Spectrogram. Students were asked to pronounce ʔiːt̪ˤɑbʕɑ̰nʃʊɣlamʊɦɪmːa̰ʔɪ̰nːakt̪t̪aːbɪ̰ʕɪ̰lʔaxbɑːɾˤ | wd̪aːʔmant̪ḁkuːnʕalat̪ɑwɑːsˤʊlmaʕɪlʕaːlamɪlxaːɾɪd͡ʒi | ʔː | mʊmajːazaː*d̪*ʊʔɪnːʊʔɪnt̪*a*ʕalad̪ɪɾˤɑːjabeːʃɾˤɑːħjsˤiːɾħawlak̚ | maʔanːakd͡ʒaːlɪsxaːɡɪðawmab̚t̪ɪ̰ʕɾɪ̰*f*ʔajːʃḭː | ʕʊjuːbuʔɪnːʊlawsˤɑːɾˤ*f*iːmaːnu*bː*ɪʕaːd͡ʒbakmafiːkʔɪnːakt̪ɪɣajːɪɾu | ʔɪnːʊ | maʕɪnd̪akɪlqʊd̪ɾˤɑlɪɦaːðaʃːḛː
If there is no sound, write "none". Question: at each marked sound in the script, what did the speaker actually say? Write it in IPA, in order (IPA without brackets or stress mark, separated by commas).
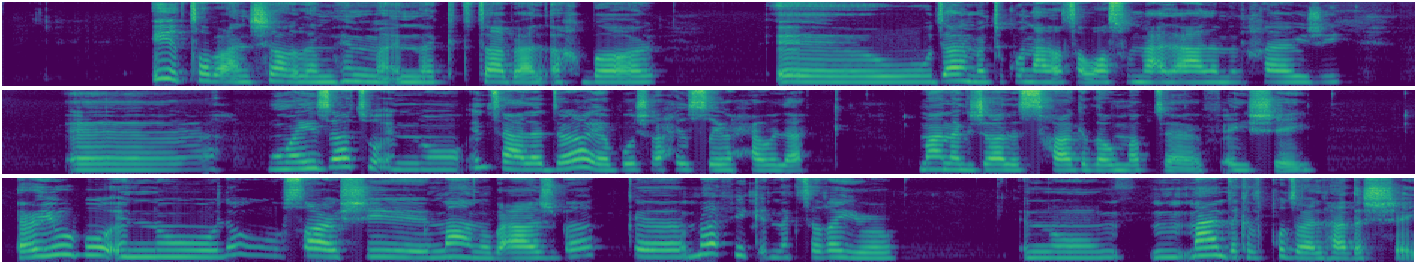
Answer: t̪, a, f, ʃ, b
